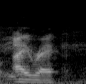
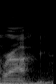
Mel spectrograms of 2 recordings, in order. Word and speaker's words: Iraq: No, Iraq. That's how it's pronounced. Not rock.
